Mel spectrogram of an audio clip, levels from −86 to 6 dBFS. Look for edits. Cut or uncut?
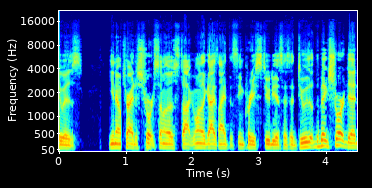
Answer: cut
